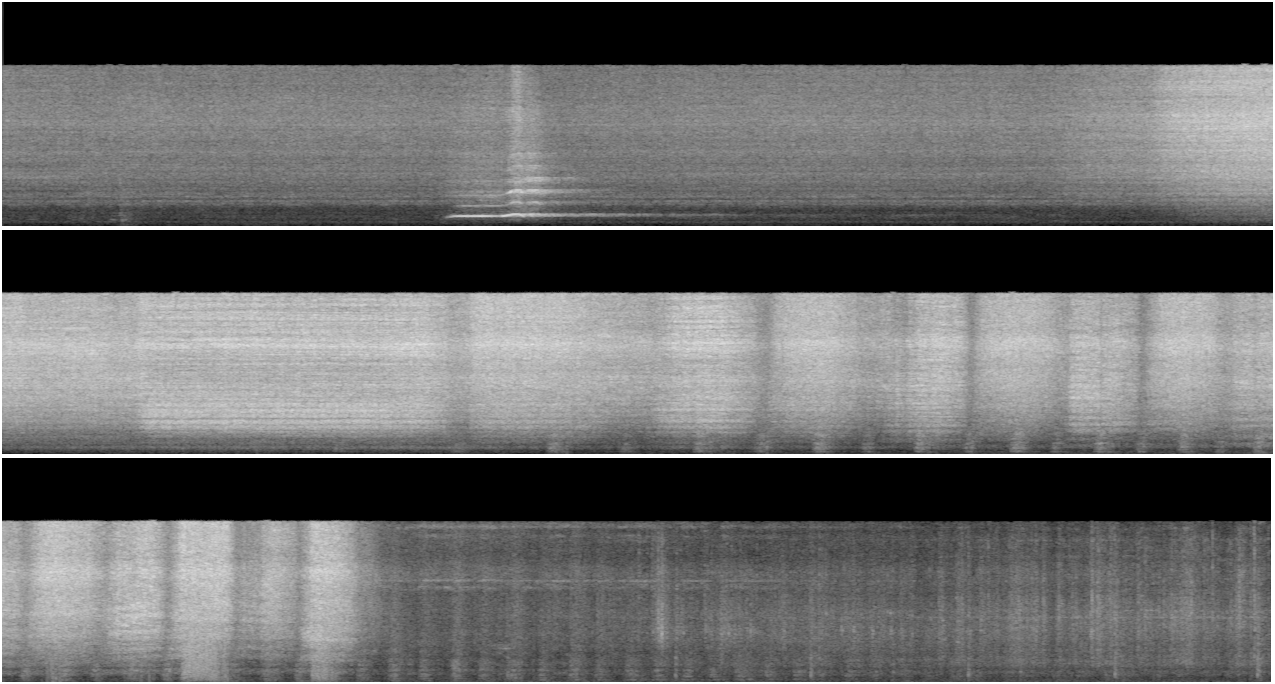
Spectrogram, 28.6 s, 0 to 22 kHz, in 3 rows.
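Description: Narrow-gauge steam locomotive giving one short whistle, then hissing steam as it starts away with its cylinder drain cocks open, followed by a run of exhaust chuffs about two a second. The chuffs stop sharply about 22 seconds in, leaving the quieter clatter of the wagons rolling past.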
